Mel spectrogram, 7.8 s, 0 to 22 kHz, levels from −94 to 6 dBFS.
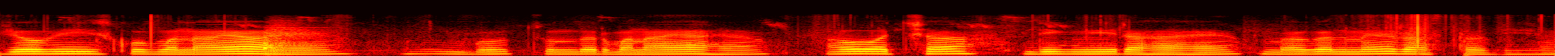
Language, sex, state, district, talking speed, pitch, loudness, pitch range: Hindi, male, Chhattisgarh, Sarguja, 155 wpm, 155 Hz, -24 LUFS, 150-160 Hz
